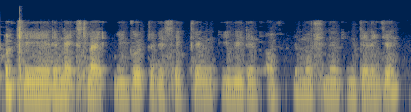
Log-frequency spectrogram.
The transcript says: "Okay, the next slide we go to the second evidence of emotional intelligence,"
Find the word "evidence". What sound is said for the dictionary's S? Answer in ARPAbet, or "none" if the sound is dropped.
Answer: none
